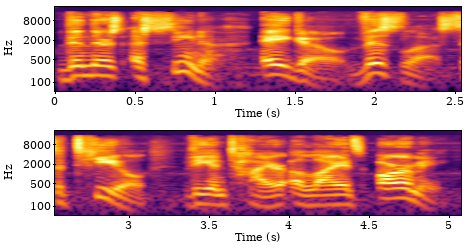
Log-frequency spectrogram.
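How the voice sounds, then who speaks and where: An actor playing a wry, skeptical spy and adviser in a video game, informal and sardonic. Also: male voice, mid-range voice, huge pitch swings, a little slow, darkish tone, a little hiss or hum. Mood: sardonic, indignant. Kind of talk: cinematic video game voice acting.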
